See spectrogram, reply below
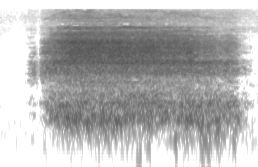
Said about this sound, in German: Und wir nehmen jetzt drei gemeinsame Atemzüge und achten darauf, dass das Ausatmen ein kleines bisschen länger ist als das Einatmen. Und vor dem ersten Atemzug atmen wir einmal vollständig aus und dann gemeinsam durch die Nase ein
